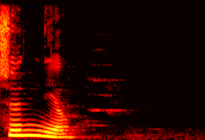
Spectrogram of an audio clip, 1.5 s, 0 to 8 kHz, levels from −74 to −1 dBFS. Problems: none marked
